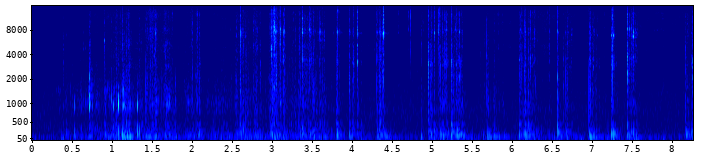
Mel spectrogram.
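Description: Fingertips rummage and scratch through a pile of thin cardboard jigsaw puzzle pieces in an open cardboard box. Quiet, dry, bright clicks and rustles come in quick irregular bursts as the pieces shift and tap against each other, with very short ring and little low end.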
